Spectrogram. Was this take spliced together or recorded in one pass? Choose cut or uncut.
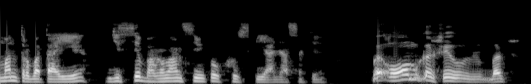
uncut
